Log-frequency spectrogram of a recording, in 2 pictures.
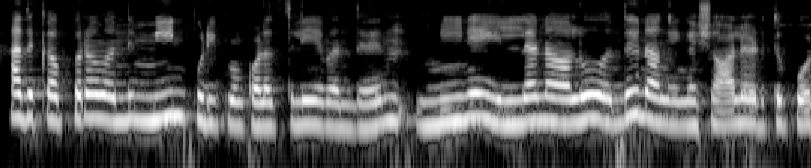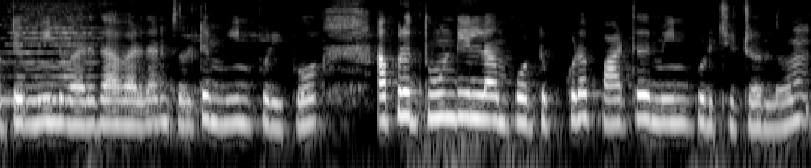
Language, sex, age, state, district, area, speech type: Tamil, female, 30-45, Tamil Nadu, Mayiladuthurai, rural, spontaneous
